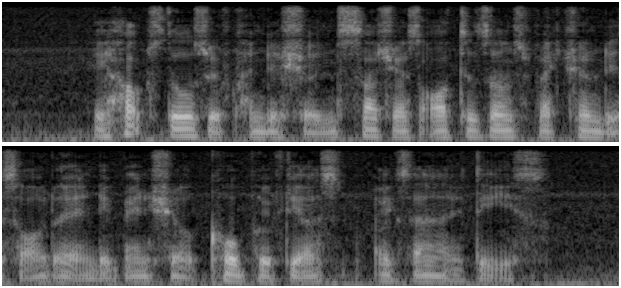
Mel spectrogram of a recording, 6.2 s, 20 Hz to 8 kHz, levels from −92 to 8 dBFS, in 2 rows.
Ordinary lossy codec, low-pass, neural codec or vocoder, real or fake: none; 7.2 kHz; codec, 16 kHz, 16 kbps, FunCodec, trained on Chinese and English, 50 frames a second; fake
